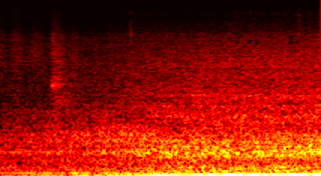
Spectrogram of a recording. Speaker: blows nice love H High okay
